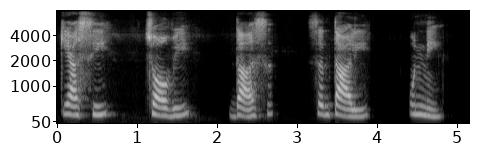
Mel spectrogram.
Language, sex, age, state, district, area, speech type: Punjabi, female, 18-30, Punjab, Fatehgarh Sahib, urban, spontaneous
